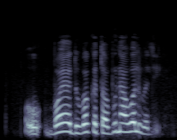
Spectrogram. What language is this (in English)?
Pashto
